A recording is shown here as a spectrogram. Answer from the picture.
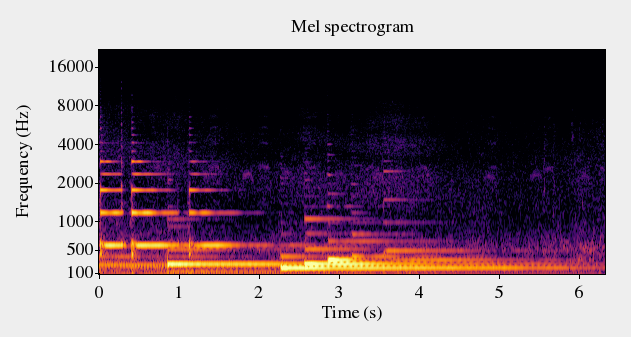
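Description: Slow, gentle solo harp music. A few plucked notes come in the first second, a low chord about two seconds in, and then the strings ring on and slowly fade.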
